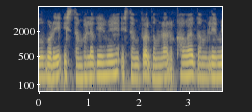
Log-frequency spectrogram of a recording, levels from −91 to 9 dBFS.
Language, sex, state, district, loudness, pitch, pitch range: Hindi, female, Punjab, Kapurthala, -16 LUFS, 160 Hz, 155-170 Hz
